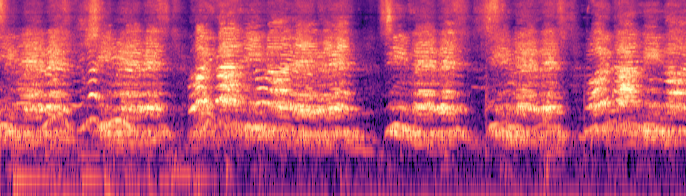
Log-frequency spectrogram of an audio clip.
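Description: A class of young children singing together in unison, in short phrases with brief breaks between them.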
